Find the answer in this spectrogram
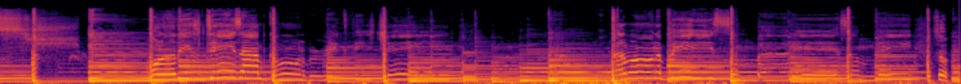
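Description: Carbon-fibre acoustic guitar strummed with the fingernails instead of a pick, in a steady chord rhythm after a brief pause at the start, with a man's voice singing along.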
